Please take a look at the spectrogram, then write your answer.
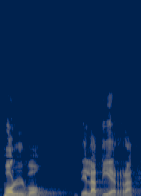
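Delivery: usual speaking voice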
